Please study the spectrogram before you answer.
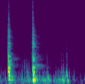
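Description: Knocks on the underside of a Corsa B's fuel tank: two loud, hollow, dull thuds, then a softer one. They ring briefly and sound empty, because the little fuel left in the tank has probably evaporated.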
